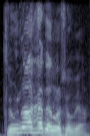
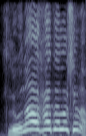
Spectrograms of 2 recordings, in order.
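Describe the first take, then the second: First: Said in the usual way. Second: Much higher and faster, exclaimed; high emphatic repeat. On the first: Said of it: "repeated louder". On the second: Acted. Preacher marveling that the dead never complain, high exclaimed. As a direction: fling it up high in amazement.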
